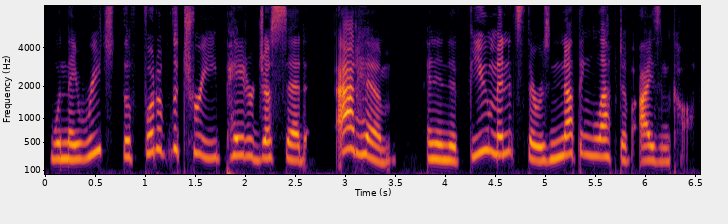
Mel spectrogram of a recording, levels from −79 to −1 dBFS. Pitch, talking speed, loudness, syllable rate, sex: 265 Hz, 220 wpm, -23 LUFS, 5.7 syllables/s, female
